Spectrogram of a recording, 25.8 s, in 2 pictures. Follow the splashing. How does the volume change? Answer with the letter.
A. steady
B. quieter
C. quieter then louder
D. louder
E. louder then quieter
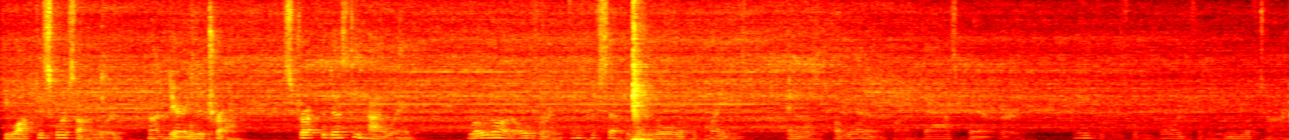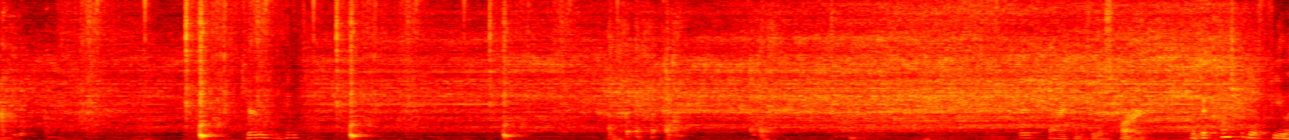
B.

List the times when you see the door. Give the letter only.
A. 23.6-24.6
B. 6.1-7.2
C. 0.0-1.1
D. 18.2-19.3
B.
